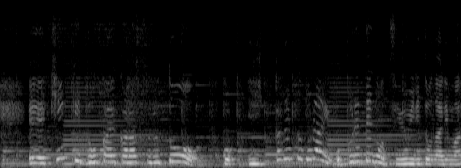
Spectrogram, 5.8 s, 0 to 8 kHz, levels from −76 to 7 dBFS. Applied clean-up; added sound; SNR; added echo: none; Wind instrument, woodwind instrument; 16 dB; reverberation time 0.4 s.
